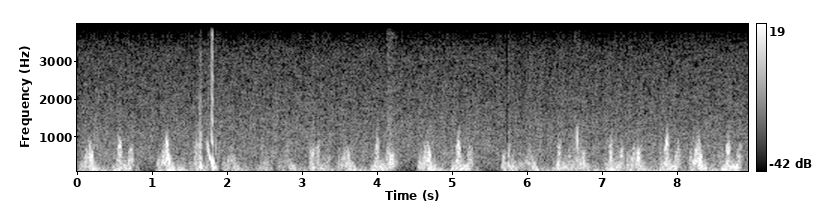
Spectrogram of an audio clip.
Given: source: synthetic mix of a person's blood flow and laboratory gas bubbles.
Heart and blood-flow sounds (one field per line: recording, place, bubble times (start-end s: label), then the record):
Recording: Doppler ultrasound of blood flow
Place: precordium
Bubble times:
1.60-1.88 s: bubbles
3.07-3.18 s: bubbles
4.11-4.27 s: bubbles
6.37-6.44 s: bubbles
6.62-6.70 s: bubbles
From the record:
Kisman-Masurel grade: 123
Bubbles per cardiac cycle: 1 to 2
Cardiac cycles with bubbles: 10 to 50%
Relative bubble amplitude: loud (0.450 to 0.775)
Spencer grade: 2 (many but less than half of the cardiac periods contain bubble signals, singularly or in groups)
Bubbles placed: only in the low amplitude regions of the cardiac cycle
